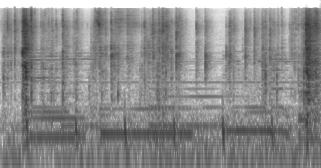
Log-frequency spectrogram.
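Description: Foil booster pack wrapper crinkling as it is pulled open by hand, with a few sharp crackles and a louder tear just before the end.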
